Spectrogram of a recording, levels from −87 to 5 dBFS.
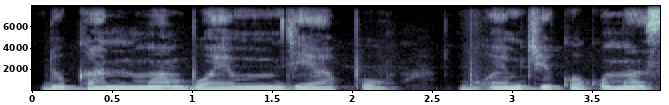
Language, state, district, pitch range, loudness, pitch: Idu Mishmi, Arunachal Pradesh, Lower Dibang Valley, 175-190 Hz, -18 LUFS, 180 Hz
